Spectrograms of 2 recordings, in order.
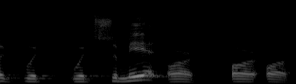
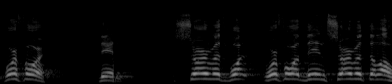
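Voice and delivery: raised, solemn King James reading; scripture reading; 8 semitones higher, 8 dB louder than usual. Acted. Pastor reading scripture to the congregation, raised and solemn. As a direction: read the old verse out with weight.

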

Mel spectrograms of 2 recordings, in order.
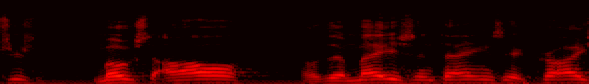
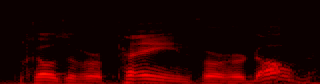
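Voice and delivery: normal talking voice

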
